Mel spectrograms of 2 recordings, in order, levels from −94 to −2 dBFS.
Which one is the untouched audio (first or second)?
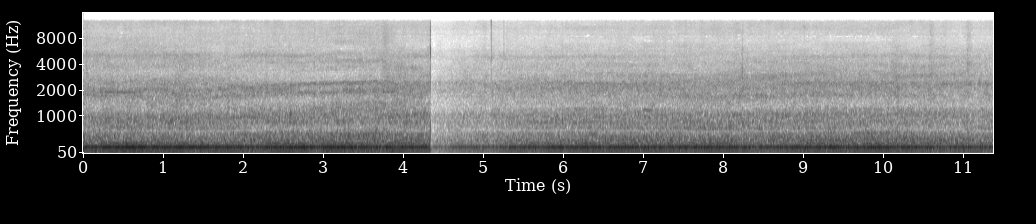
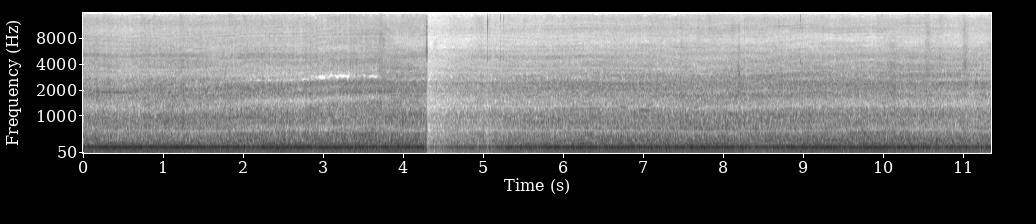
second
